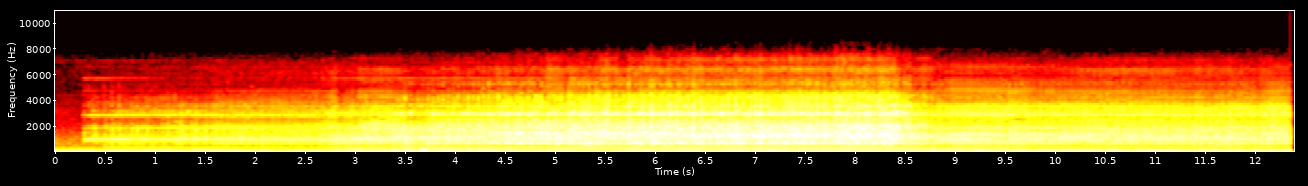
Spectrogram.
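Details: Camera barge electric drive, first test run with a two-axis gimbal on top. It rises into a loud rattling whine with a quick regular tick, about four a second, from the dog-bone motor-shaft couplers; flexible hose couplers are planned.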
